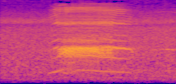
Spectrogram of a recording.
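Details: A mother monkey calls out for her lost infant with a single sustained, mournful tonal cry of under a second. The pitch stays fairly level, the tone is harmonic and slightly hoarse, and there is faint background hiss.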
